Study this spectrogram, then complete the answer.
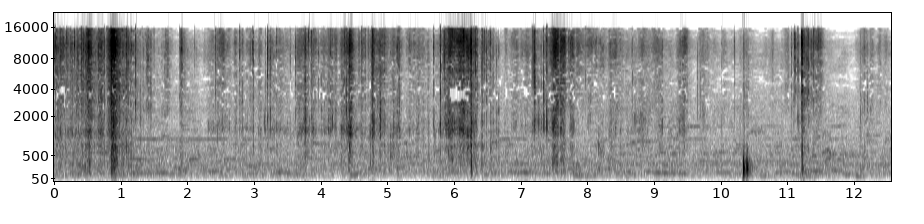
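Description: Cardboard packaging rustles and tears as hands pull it open.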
